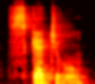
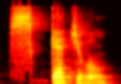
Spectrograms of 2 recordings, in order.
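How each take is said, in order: First: The word begins with an 'sk' sound. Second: The word begins with an 'sk' sound.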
